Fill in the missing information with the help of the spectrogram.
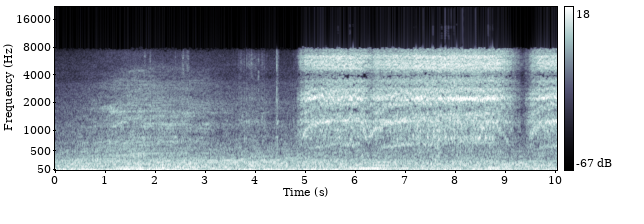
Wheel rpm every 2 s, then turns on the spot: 0, 0, 40, 150, 100.
none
